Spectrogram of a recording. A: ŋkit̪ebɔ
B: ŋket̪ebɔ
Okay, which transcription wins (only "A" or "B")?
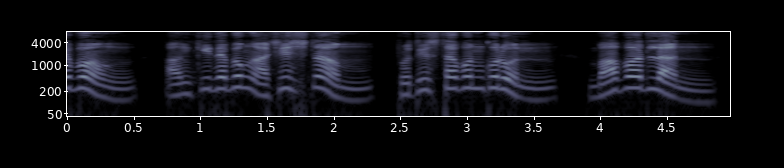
A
